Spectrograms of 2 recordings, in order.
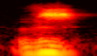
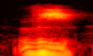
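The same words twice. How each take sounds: No difference in how they are said.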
